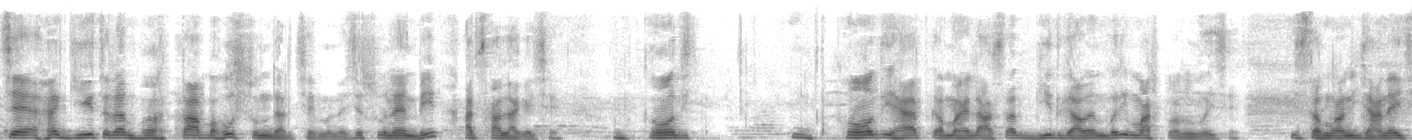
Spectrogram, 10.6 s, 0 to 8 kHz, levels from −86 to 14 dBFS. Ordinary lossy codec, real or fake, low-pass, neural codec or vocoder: AAC, 32 kbps; real; 7.2 kHz; none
